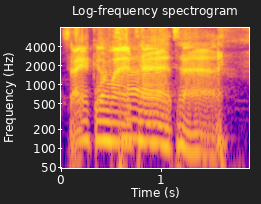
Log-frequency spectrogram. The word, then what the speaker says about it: Waititi: Taika Waititi.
